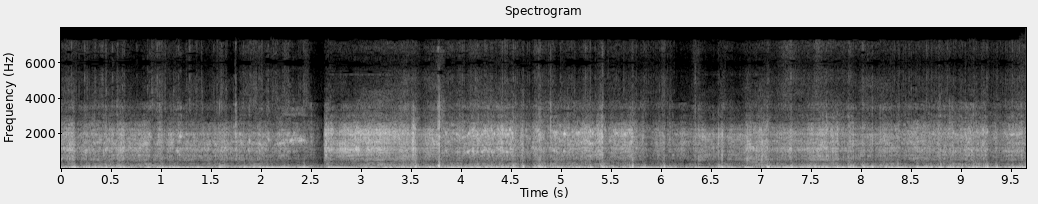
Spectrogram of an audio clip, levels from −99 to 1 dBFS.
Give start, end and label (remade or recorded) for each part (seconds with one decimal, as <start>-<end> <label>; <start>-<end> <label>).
0.0-2.7 recorded; 2.7-3.8 remade; 3.8-6.3 recorded; 6.3-8.3 remade; 8.3-9.7 recorded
